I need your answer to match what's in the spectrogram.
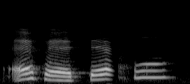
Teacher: يبقى الطاء فقط هي المفخمة في هذه الكلمة ومقلقلة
